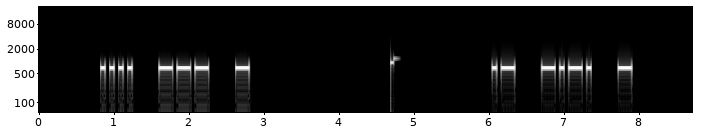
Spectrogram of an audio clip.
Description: Morse code, heard as a keyed tone, about 20 wpm, spaced as for 15 wpm, 690 Hz. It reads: HOT ACT
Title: 2x Character Spacing - Top 200 Words - 20wpm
